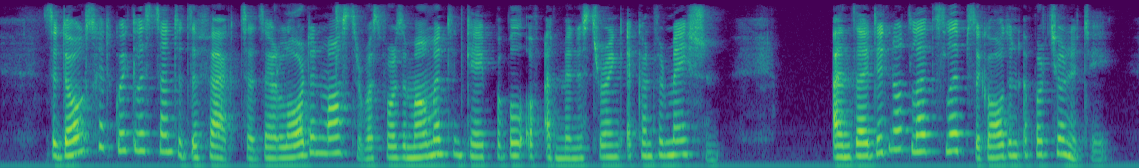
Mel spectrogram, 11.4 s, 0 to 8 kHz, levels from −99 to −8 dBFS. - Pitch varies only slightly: No, wide, 5.5 semitones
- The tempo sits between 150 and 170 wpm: Yes, average, 160 wpm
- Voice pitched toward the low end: No, high, 230 Hz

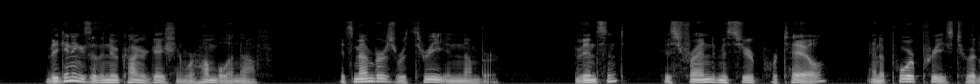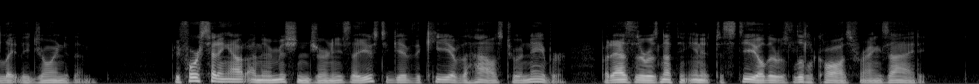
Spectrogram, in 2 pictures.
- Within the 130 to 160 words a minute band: No, average, 195 wpm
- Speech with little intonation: No, average, 3.5 semitones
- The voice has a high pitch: No, very low, 95 Hz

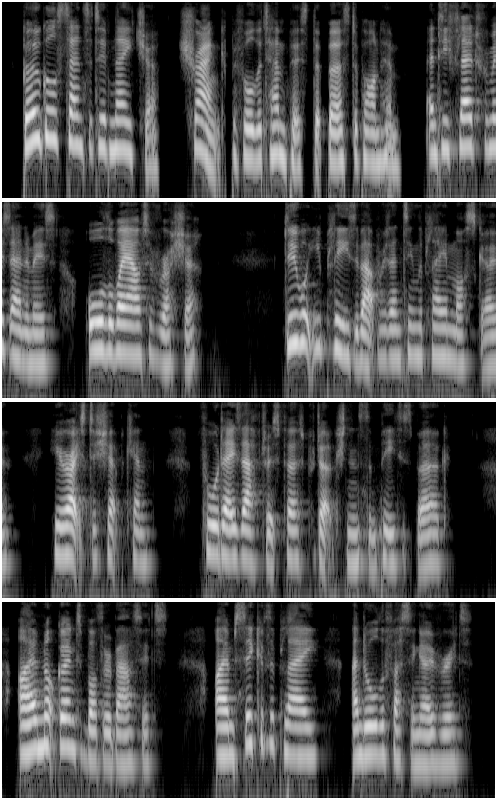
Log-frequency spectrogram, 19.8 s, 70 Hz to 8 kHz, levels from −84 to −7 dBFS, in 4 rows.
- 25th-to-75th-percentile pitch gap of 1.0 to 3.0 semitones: No, average, 4.2 semitones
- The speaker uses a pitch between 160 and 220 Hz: Yes, high, 190 Hz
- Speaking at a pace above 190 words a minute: Yes, average, 200 wpm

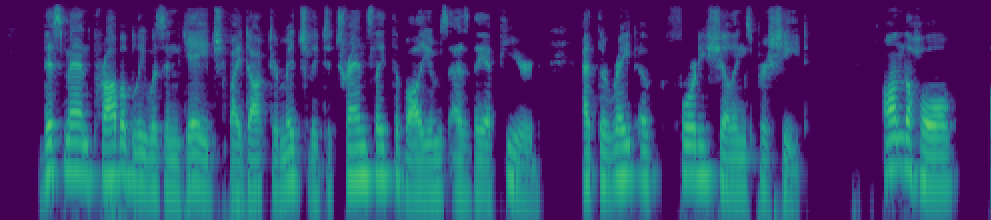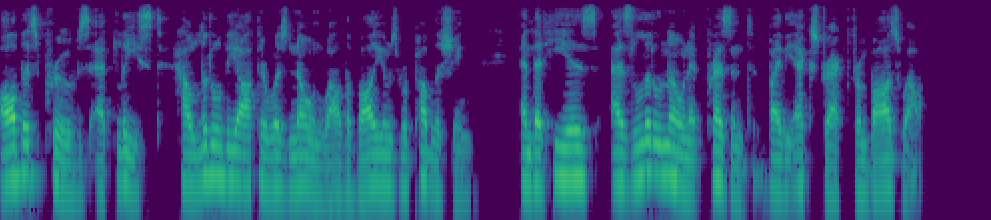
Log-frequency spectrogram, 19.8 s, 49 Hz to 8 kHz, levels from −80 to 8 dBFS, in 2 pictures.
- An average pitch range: Yes, average, 4.7 semitones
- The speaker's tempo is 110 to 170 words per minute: Yes, average, 165 wpm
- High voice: No, low, 110 Hz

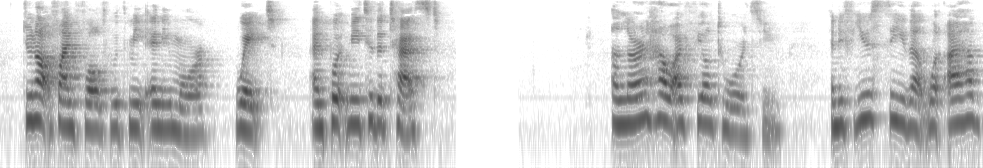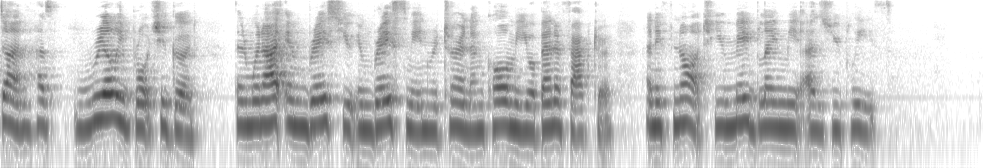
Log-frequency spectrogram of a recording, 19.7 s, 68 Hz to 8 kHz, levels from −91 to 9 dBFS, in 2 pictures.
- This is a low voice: No, high, 220 Hz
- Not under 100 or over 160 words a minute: No, average, 185 wpm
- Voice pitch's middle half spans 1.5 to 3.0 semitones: Yes, narrow, 2.5 semitones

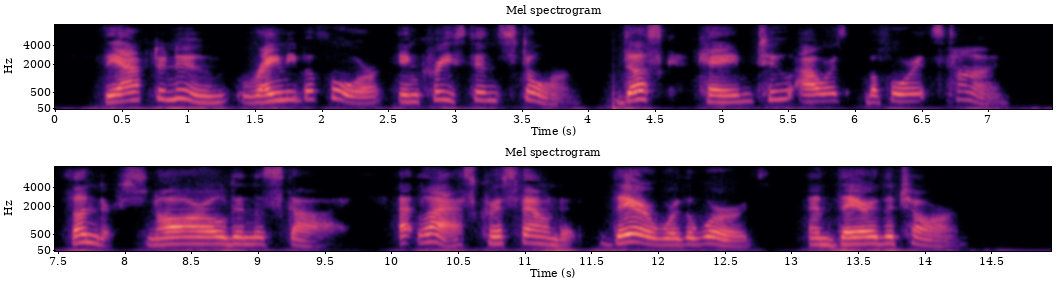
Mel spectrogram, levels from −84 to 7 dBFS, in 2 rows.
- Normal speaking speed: No, slow, 130 wpm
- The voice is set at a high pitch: Yes, high, 205 Hz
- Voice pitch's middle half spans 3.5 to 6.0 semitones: Yes, average, 3.9 semitones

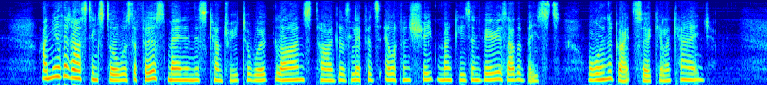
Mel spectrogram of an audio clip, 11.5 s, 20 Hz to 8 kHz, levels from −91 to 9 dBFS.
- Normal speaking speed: Yes, average, 150 wpm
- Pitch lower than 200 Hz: No, high, 205 Hz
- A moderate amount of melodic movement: No, narrow, 2.0 semitones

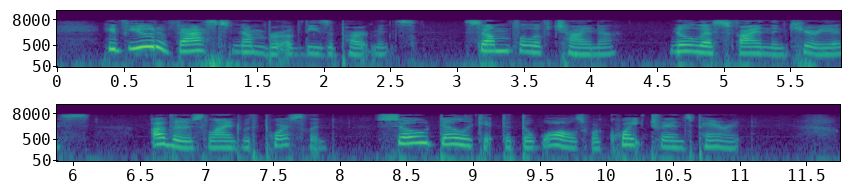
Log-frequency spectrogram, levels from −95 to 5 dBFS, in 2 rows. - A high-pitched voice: Yes, high, 225 Hz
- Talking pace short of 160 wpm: Yes, average, 150 wpm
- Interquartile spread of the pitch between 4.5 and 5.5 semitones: Yes, average, 5.0 semitones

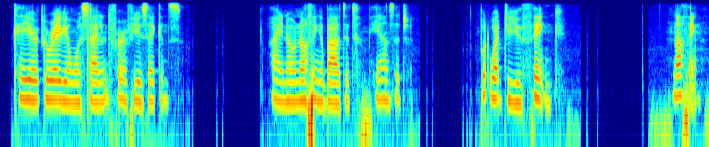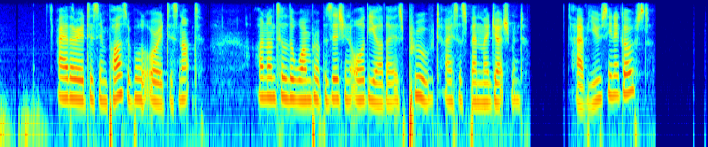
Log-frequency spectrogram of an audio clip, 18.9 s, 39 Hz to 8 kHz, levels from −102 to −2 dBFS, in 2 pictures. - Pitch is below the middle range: No, high, 220 Hz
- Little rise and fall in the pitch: Yes, narrow, 2.2 semitones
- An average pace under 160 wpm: Yes, average, 150 wpm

